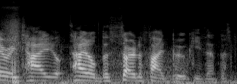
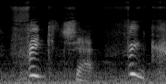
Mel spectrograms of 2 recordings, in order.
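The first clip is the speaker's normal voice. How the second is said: high squeaky dramatic plea; 12 semitones higher, 6 dB quieter, slower than usual. Acted. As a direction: squeak it out at chat. Rhetorical challenge to chat.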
